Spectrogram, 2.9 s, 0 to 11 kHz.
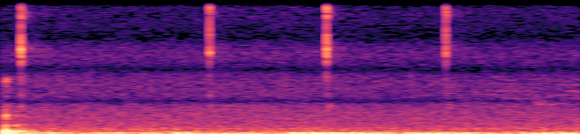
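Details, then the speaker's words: Computer mouse left-click micro-switch before repair, which the owner says releases while held: probed with a continuity meter, four crisp clicks about every 0.6 seconds with no beep behind them; the switch must be pressed further to beep, so the contacts are tarnished and not closing. "I have to press it down more to get it to also beep. And it should be pretty continuous, the beep there."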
